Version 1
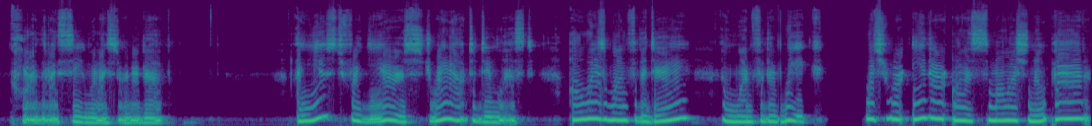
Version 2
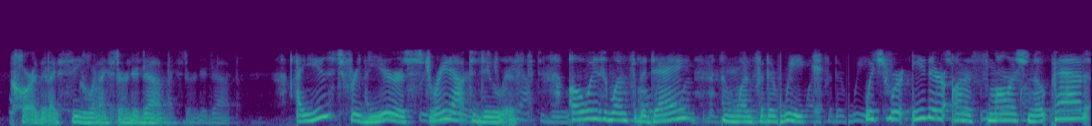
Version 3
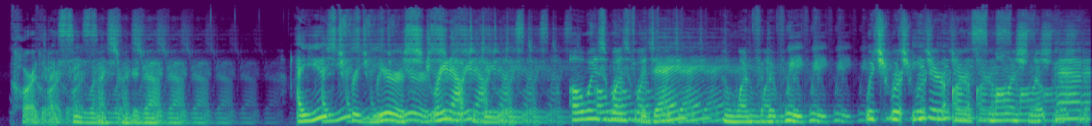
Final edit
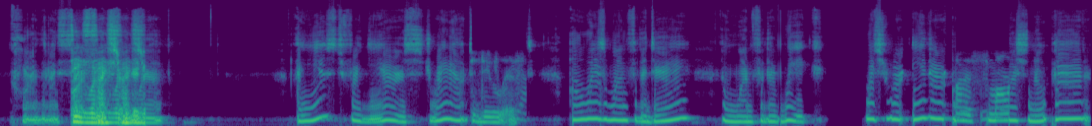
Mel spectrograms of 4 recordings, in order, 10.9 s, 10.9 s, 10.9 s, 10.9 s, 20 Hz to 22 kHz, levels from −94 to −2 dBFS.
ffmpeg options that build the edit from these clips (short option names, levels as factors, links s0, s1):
-filter_complex "[1:a]asplit=2[s0][s1];[0:a]asplit=4[s2][s3][s4][s5];[s2]atrim=end=0.722[s6];[2:a]atrim=start=0.718:end=1.462[s7];[s3]atrim=start=1.458:end=4.722[s8];[s0]atrim=start=4.718:end=5.272[s9];[s4]atrim=start=5.268:end=9.572[s10];[s1]atrim=start=9.568:end=10.102[s11];[s5]atrim=start=10.098[s12];[s6][s7]acrossfade=d=0.004:c1=hsin:c2=hsin[s13];[s13][s8]acrossfade=d=0.004:c1=hsin:c2=hsin[s14];[s14][s9]acrossfade=d=0.004:c1=hsin:c2=hsin[s15];[s15][s10]acrossfade=d=0.004:c1=hsin:c2=hsin[s16];[s16][s11]acrossfade=d=0.004:c1=hsin:c2=hsin[s17];[s17][s12]acrossfade=d=0.004:c1=hsin:c2=hsin"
